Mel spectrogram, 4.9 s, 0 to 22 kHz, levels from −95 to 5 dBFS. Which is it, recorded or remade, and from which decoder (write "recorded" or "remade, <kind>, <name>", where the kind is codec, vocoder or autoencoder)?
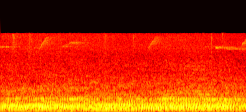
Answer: recorded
